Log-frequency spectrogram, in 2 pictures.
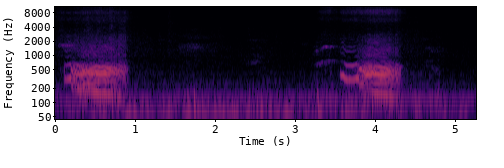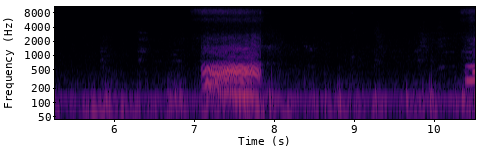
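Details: Cat snoring: three loud rattling snores about three and a half seconds apart (about 17 a minute) with quiet hum between.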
